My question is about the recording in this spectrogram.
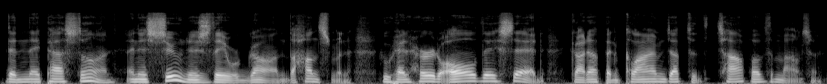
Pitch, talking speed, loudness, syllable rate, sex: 115 Hz, 220 wpm, -18 LUFS, 4.7 syllables/s, male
